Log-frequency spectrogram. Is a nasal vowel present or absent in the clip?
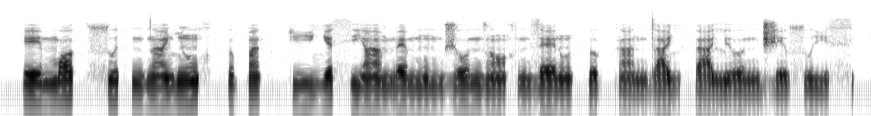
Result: present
